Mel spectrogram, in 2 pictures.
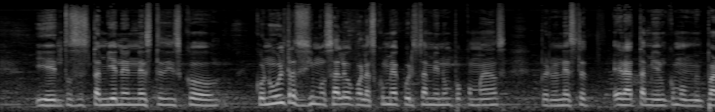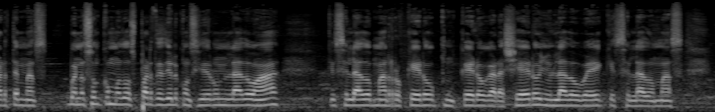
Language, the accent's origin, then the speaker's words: Spanish; Veracruz, Mexico; Yo soy de Veracruz, del Puerco, y nada, me vine a estudiar más bien cine acá, allí en el CNA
